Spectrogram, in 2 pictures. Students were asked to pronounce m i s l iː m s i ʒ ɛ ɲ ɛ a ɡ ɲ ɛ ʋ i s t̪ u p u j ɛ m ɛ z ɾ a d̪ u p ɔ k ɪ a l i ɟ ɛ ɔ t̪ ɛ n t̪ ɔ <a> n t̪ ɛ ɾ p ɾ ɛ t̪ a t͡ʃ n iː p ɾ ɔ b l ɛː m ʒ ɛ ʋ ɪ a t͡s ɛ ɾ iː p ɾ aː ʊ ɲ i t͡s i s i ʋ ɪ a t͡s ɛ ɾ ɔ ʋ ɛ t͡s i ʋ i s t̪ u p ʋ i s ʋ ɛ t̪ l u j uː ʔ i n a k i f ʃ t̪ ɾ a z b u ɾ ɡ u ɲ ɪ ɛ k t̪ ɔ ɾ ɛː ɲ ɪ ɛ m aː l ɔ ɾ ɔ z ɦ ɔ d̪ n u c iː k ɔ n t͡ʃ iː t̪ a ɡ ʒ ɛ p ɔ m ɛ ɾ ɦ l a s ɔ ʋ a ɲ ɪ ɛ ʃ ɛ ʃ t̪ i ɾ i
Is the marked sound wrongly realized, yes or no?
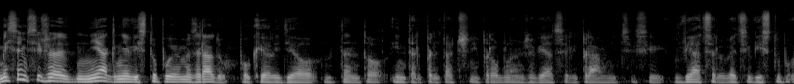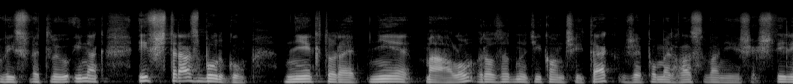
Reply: yes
